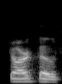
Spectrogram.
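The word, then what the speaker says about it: Charcot: was I had uh it's called sharco syndrome it's spelled c h a r c o t um I have advanced lupus which is autoimmune disease and what shco syndrome is is I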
